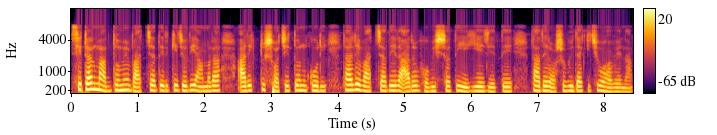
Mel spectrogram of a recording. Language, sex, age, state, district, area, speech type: Bengali, female, 45-60, West Bengal, Purba Medinipur, rural, spontaneous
